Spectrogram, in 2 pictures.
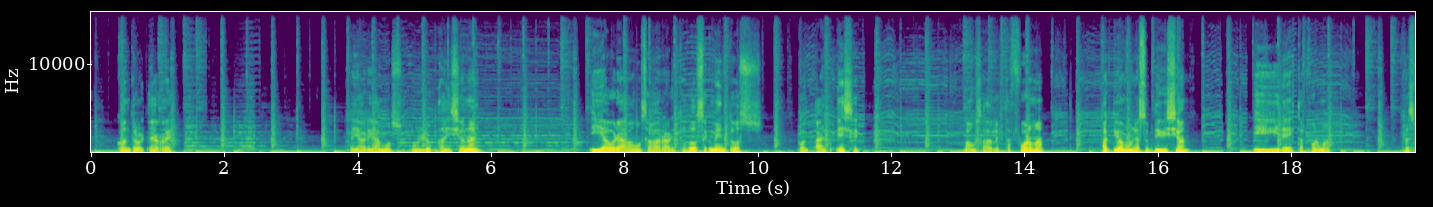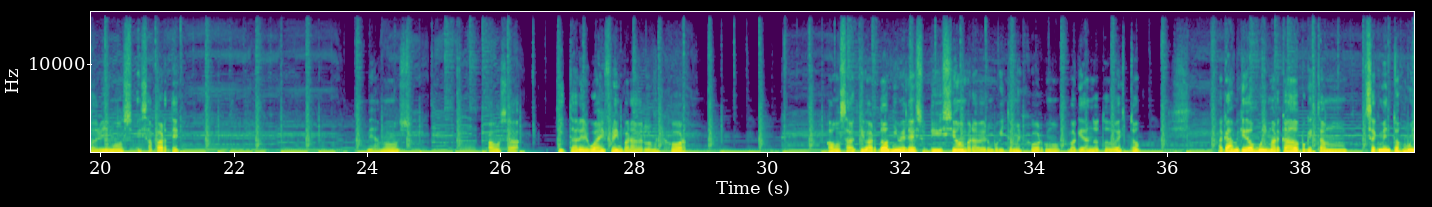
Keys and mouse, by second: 2.4 ctrl+r, 4.2-5.2 middle drag, 5.7 shift+middle click, 7.0 middle click, 7.5 click, 8.0 middle click, 8.7 shift+click, 9.0 middle click, 10.1 alt+middle click, 11.2 alt+s, 14.0 middle click, 15.2 click, 15.6-18.7 middle drag, 19.8 shift+middle click, 20.4-21.1 middle drag, 21.3 shift+middle click, 22.0 shift+middle click, 22.4-24.9 middle drag, 25.2 shift+middle click, 26.6 q, 28.5 Tab, 29.2 click, 29.6-30.4 middle drag, 32.2 click, 33.8 click, 34.3-35.7 middle drag, 36.7 shift+middle drag.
